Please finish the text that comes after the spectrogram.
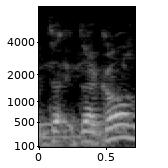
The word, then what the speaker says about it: Dagon: Not dagon, dagon. Oh, it's in the Brotosaurus, yeah? Yeah. This is my pronunciation. Some kind of fish thing. Right. So Dagon was a famous, in the time of Yehoshua,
